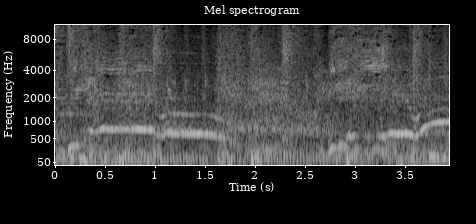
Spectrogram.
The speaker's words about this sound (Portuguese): Eu quero ouvir vocês nessa troca de energia. Vai galera, coração, quero ouvir a multidão.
